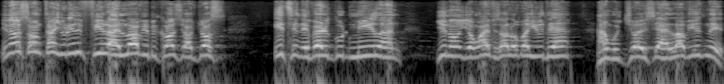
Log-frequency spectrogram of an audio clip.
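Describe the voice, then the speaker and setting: A man speaks very fast at an extremely high pitch in an animated tone. The background is quiet. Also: ordinary pitch variation. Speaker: pastor. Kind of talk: sermon. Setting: church. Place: church. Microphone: headset.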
